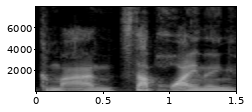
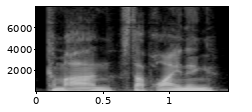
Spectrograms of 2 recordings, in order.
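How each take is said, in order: First: Much softer, muttered mock scold; quiet mock scolding. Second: Firm, louder mock scold. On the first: Host teasing chat about complaining, hushed mutter. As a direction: drop it almost under your breath. Same chant, dropped low. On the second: Host teasing chat about complaining, louder mock scold. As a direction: bark it at the whiners, playfully. Repeating a jokey chant to chat.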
